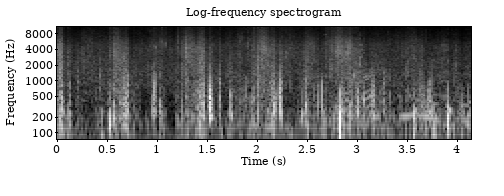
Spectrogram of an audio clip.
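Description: Crunching snowshoe footsteps on a snowy forest trail: many soft, irregular steps with faint rustling between them.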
